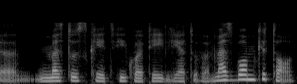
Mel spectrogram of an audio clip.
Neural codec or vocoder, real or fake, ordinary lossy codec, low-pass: codec, 16 kHz, 0.8 kbps, ZipCodec; fake; AAC, 32 kbps; 7.2 kHz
